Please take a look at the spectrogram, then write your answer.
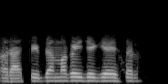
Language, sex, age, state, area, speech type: Gujarati, male, 18-30, Gujarat, urban, conversation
